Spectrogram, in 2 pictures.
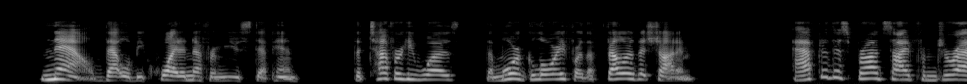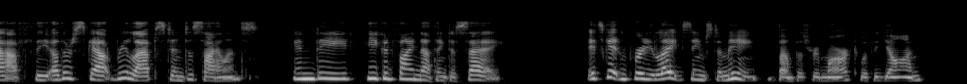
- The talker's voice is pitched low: No, high, 235 Hz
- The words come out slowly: No, average, 165 wpm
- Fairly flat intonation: No, average, 4.3 semitones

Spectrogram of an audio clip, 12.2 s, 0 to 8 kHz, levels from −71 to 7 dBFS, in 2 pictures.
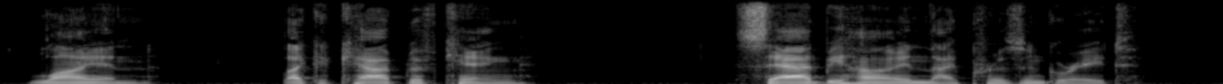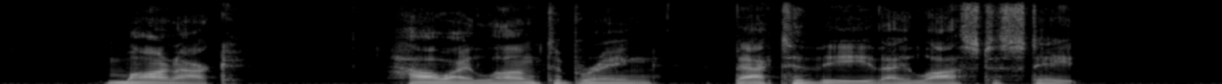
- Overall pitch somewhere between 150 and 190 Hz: No, very low, 95 Hz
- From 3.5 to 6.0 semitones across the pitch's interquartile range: Yes, average, 4.2 semitones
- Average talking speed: No, slow, 110 wpm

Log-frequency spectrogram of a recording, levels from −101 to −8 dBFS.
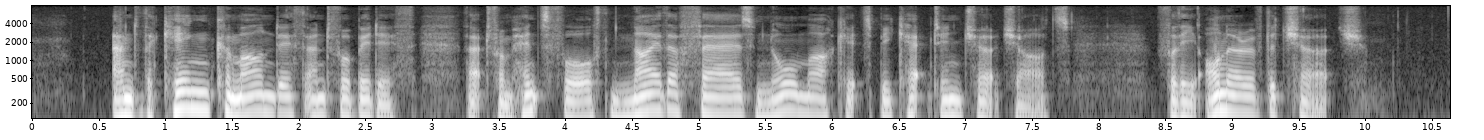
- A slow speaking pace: Yes, slow, 130 wpm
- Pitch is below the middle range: Yes, low, 120 Hz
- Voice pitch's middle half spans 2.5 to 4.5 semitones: Yes, average, 3.0 semitones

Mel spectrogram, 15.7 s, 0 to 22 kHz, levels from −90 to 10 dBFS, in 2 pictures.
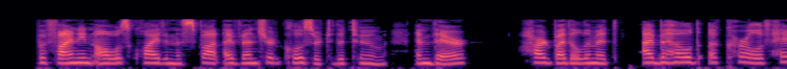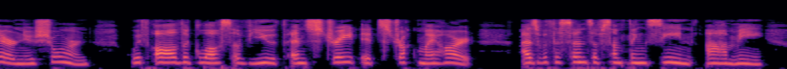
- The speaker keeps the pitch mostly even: Yes, narrow, 2.3 semitones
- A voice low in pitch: No, very high, 255 Hz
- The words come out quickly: No, average, 185 wpm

